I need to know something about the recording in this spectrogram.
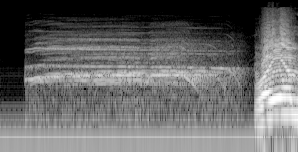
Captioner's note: audience cheering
